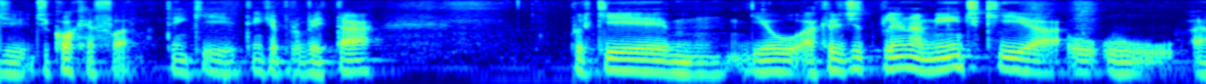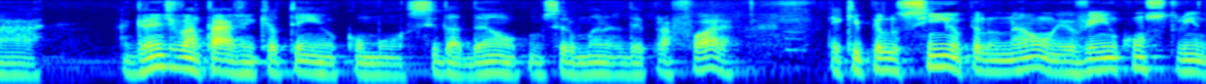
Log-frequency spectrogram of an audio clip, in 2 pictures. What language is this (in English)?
Portuguese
